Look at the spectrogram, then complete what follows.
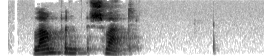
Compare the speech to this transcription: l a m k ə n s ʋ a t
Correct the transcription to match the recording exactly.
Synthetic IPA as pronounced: l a m p ə n s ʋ a t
